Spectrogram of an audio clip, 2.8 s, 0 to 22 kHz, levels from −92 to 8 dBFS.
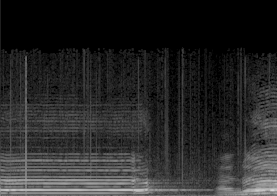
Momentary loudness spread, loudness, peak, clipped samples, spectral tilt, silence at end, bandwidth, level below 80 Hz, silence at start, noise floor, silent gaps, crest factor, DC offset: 20 LU; -22 LUFS; -4 dBFS; under 0.1%; -2.5 dB/octave; 0 s; 15.5 kHz; -52 dBFS; 0 s; -43 dBFS; none; 16 dB; under 0.1%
